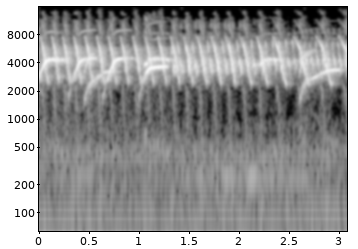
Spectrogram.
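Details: Singing canary, campainha style with piados, recorded to teach young canaries; bright rising whistled notes at first, then a continuous rapid, buzzy trill with one final upswept note.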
